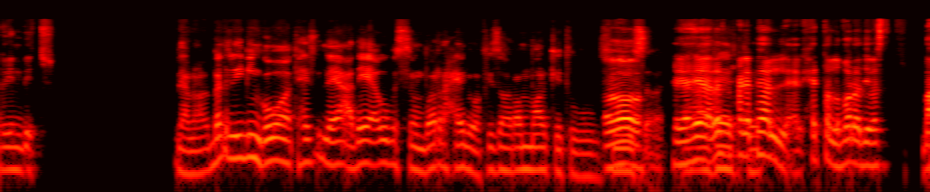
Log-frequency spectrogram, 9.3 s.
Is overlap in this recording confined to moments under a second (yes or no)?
no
